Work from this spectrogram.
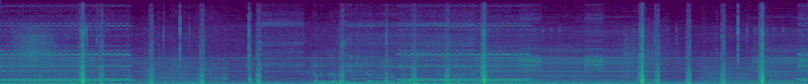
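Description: A telephone rings repeatedly in the Five Nights at Freddy's video game, steady ring bursts under game ambience and intermittent clicks throughout.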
